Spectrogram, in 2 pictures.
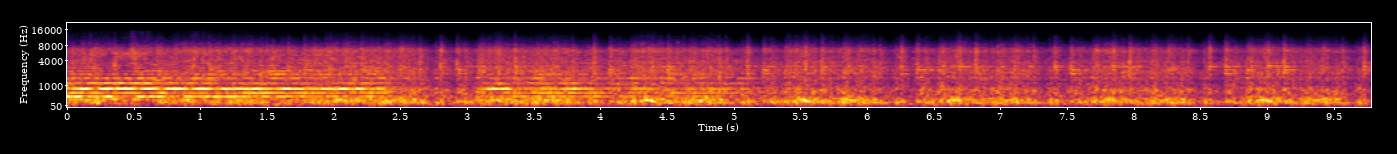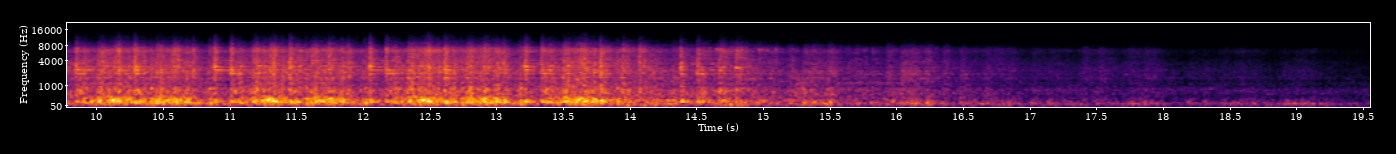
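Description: Indian Railways WDM diesel locomotive's multi-tone horn sounding two blasts in the first five seconds as a Shatabdi Express passes at high speed. The coaches then rush by with wheels clattering rhythmically over the rail joints, the sound fading away over the last few seconds as the train recedes.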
